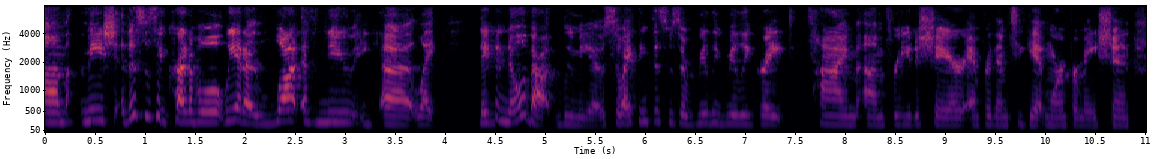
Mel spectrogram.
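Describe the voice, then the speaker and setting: A woman with an American accent, fairly high pitch, lively intonation and an animated tone at a moderate pace. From US, West Texas. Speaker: webinar host. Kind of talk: live webinar chat.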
